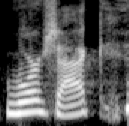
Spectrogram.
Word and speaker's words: Rorschach: Rorschach. Right? – Yeah. Rorschach. Saying, right? Yeah. Rorschach. – Okay. Because it's not spelled the way it's pronounced at all.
